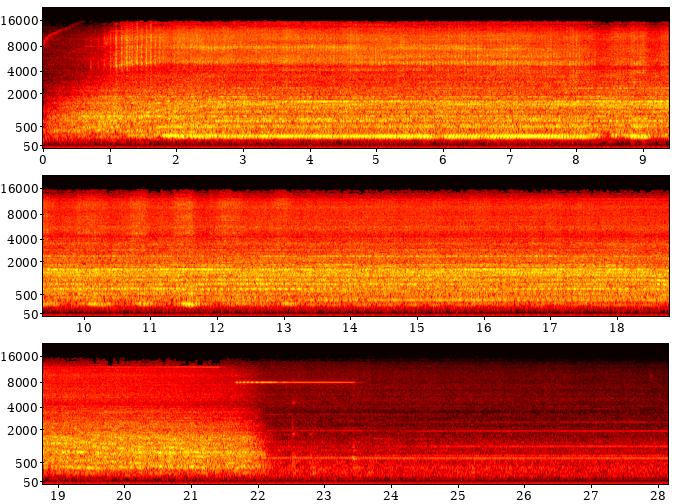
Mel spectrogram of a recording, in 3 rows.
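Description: Wood lathe spinning a wooden cylinder while a hand-held turning chisel cuts it down, a steady dense scraping and hissing of the tool on the wood. About 22 seconds in the cutting stops and only a much quieter steady hum is left.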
